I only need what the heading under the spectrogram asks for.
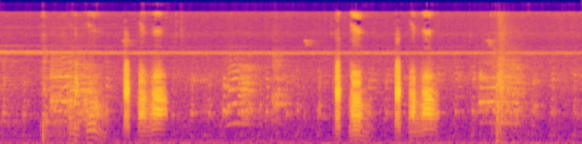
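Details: Javan myna, a trained bird known for its very loud voice and for imitating human sounds such as greetings and coughing, giving loud harsh bursts with hoarse harmonic, speech-like notes in irregular clusters, with quiet pauses between.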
